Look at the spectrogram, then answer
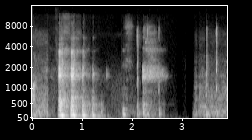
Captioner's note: laughing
